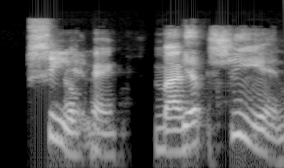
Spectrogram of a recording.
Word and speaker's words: Shein: It is Shein. Shein. Okay. My Yep. Shein, like she's Uh-huh. in. Yep. Shein. Like she's in style.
